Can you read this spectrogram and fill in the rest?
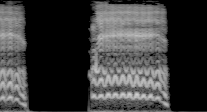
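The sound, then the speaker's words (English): Lambs bleat twice in cold, snowy weather: a short clipped call, a pause, then a longer quavering bleat with a shaky, trembling tone. No one speaks. “Lambs, my brother shouts.”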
